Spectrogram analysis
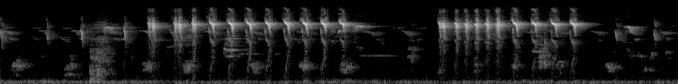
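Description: A velvet-fronted nuthatch gives two bursts of sharp, very high chipping notes, about a dozen in quick succession, separated by a short pause.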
